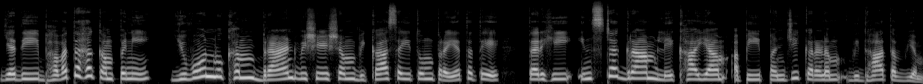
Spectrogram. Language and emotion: Sanskrit, neutral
